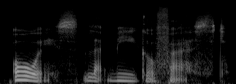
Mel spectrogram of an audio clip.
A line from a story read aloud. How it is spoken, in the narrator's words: he said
